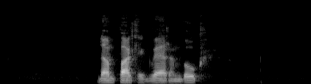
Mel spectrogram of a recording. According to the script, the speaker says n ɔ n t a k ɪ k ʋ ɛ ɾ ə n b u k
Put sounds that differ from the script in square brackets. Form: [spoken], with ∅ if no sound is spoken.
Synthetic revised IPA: [d] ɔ n [p] a k ɪ k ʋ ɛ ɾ ə n b u k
